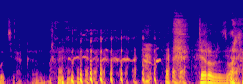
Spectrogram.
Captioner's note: laughter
